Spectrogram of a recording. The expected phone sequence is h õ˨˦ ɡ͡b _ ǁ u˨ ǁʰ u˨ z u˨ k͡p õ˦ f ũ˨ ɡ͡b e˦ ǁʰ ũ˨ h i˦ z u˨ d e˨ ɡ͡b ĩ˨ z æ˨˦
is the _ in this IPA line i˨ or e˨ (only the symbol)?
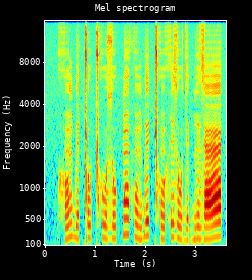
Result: e˨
